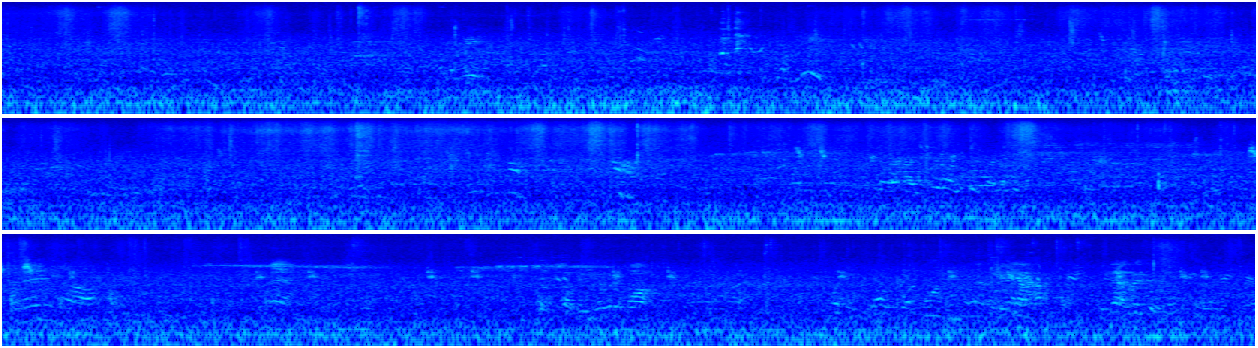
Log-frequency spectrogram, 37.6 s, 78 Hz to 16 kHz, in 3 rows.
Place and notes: {
  "title": "Zuoying District, Kaohsiung - Evening in the park",
  "date": "2012-02-25 17:48:00",
  "description": "Square in front of the temple, Sony ECM-MS907, Sony Hi-MD MZ-RH1",
  "latitude": "22.67",
  "longitude": "120.31",
  "altitude": "7",
  "timezone": "Asia/Taipei"
}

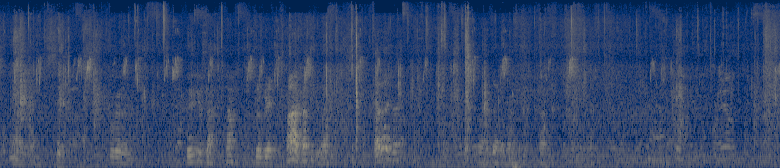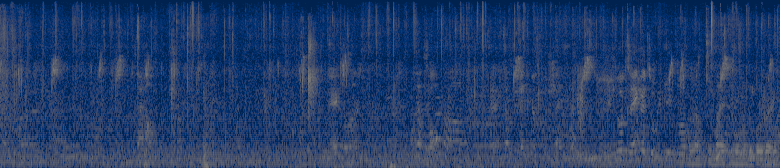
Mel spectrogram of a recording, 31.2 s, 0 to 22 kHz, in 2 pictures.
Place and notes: {
  "title": "Buzludzha, Bulgaria, Drone - In front of Buzludzha - monologue binaural",
  "date": "2019-07-15 15:47:00",
  "description": "A security man is reasoning on Bulgarian about the building and the state of the society in Bulgarian. The swallows are singing, some cars in the background of austrian tourists... this recording is made more or less at the same time like the other one with binoural in ear microphones...",
  "latitude": "42.74",
  "longitude": "25.39",
  "timezone": "Europe/Sofia"
}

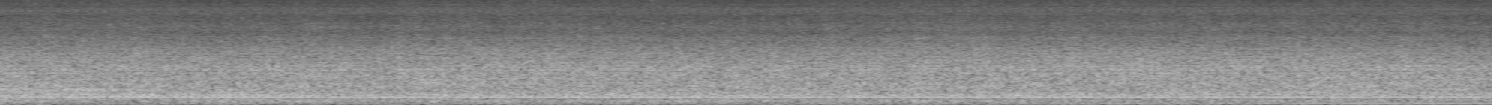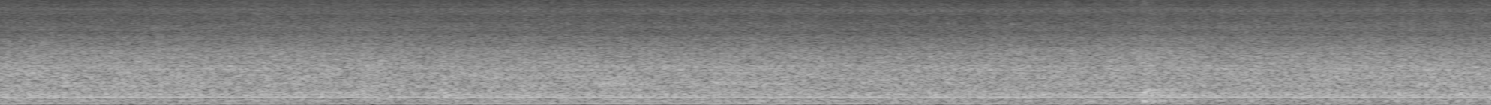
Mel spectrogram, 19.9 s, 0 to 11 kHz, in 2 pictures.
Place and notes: {
  "title": "Levee Gatewell, Valley Park, Missouri, USA - Levee Gatewell",
  "date": "2020-08-27 18:35:00",
  "description": "Meramec Levee Gatewell. A cocktail of sound - rushing water, concrete plant hum, katydids, reflected highway traffic. The gatewell is like a cocktail shaker. Recording device microphones aimed at its strainer.",
  "latitude": "38.55",
  "longitude": "-90.48",
  "altitude": "133",
  "timezone": "America/Chicago"
}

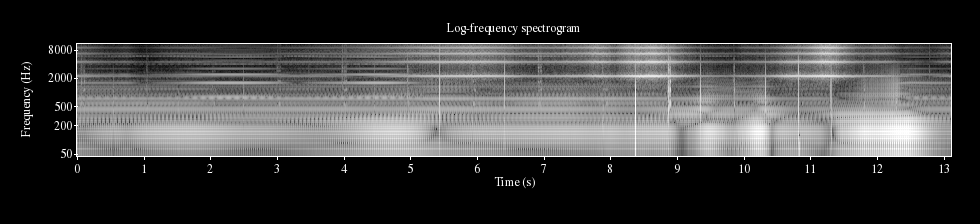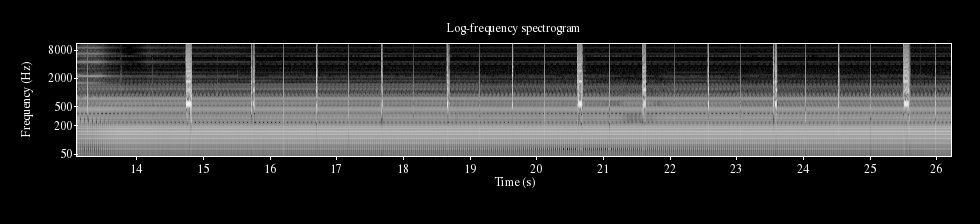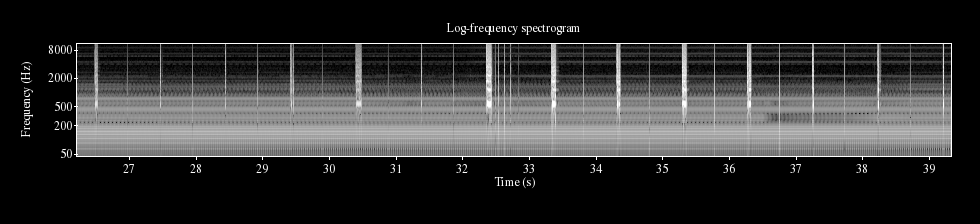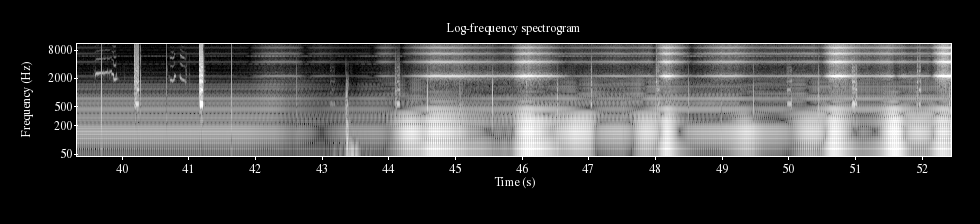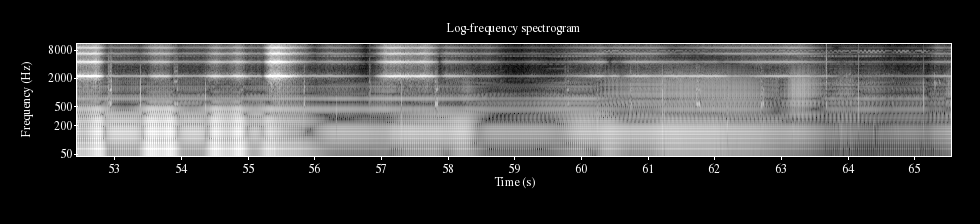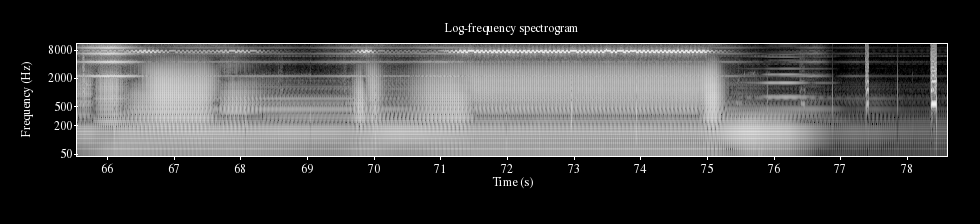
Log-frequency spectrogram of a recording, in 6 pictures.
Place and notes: {
  "title": "Rue Luc Breton, Besançon, France - borne voiture - rue breton",
  "date": "2018-06-05 15:20:00",
  "description": "micro Elektrosluch 3+\nFestival Bien urbain\nJérome Fino & Somaticae",
  "latitude": "47.24",
  "longitude": "6.02",
  "altitude": "247",
  "timezone": "Europe/Paris"
}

